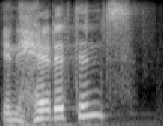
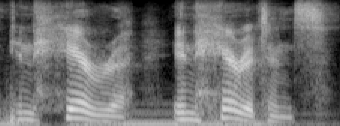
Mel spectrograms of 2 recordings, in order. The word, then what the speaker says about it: inheritance: Instead of inheritance, it's inheritance. Inheritance. Okay, one more time. Give me a good R. Instead of inheritance, it's inheritance.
